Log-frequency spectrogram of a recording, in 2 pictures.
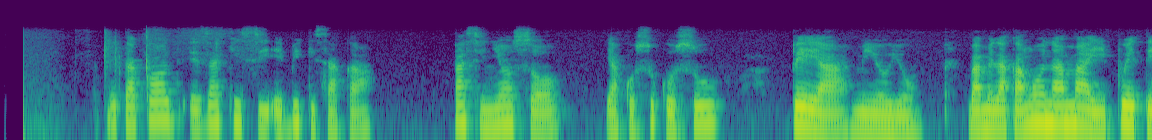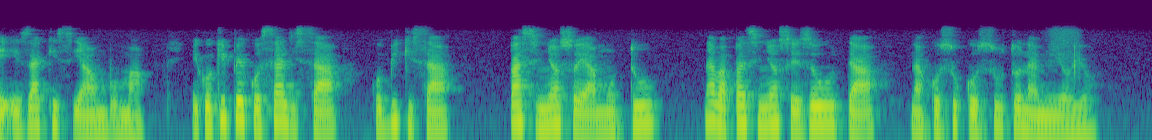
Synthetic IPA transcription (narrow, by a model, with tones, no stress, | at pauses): be˨ta˨kɔ˦de˨za˦ki˦si˨ʔe˨bi˦ki˨sa˨ka˨ | pa˦si˨ɲɔ˦nsɔ˨ | ja˨ko˨su˦ko˨su˦ | pe˦ja˨mi˨o˨jo˨ | ba˨me˨la˨ka˨a˨ŋɡo˦na˦ma˦i˨po˦e˦te˨ʔe˨za˦ki˦si˨ja˨mbu˨ma˨ | e˨ko˨ki˦pe˦ko˨sa˦li˨sa˨ | ko˨bi˦ki˨sa˨ | pa˦si˨ɲɔ̃˦nsɔ˨ja˨mo˨tu˦ | na˦ba˨pa˦si˨ɲɔ̃˦nsɔ˨e˨zo˦wu˦ta˨ | na˨ko˨su˦ko˨su˦to˦na˨mi˨o˨jo˨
